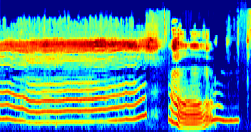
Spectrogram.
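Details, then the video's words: Husky whining to get its owner out of bed. A long, level, nasal howl holds steady for about three seconds and bends upward at the end. After a short gap comes a warbling, talking-like note that swoops down and back up. "Хаски в роли будильника"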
